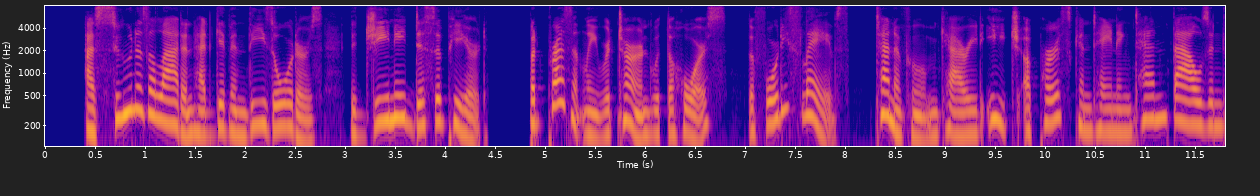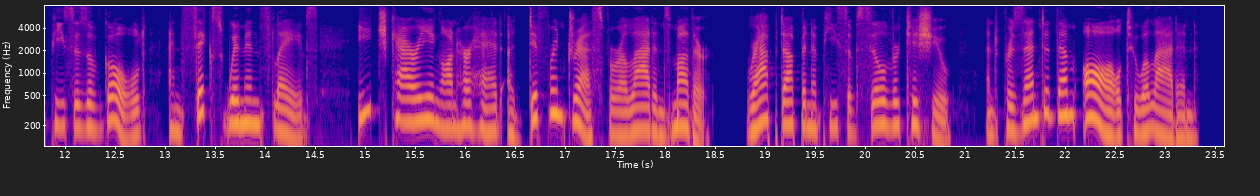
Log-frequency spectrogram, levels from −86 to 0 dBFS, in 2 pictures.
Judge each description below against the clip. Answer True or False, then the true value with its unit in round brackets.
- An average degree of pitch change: False (6.3 semitones)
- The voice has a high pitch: True (195 Hz)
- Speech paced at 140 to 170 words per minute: True (160 wpm)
